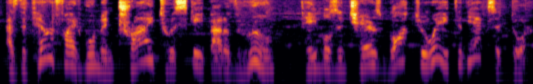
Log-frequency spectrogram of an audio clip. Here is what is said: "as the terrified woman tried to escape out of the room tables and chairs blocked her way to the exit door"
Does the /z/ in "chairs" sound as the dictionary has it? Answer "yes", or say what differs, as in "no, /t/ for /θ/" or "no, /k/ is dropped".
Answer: yes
